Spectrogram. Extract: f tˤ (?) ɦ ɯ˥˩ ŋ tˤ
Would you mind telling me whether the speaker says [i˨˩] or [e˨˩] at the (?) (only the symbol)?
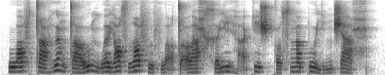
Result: i˨˩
